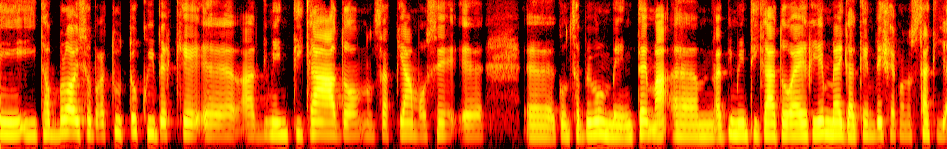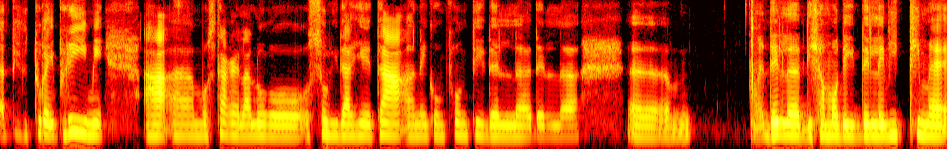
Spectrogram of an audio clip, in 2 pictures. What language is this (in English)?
Italian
